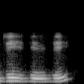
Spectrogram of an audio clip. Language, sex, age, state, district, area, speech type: Urdu, male, 18-30, Delhi, South Delhi, urban, conversation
